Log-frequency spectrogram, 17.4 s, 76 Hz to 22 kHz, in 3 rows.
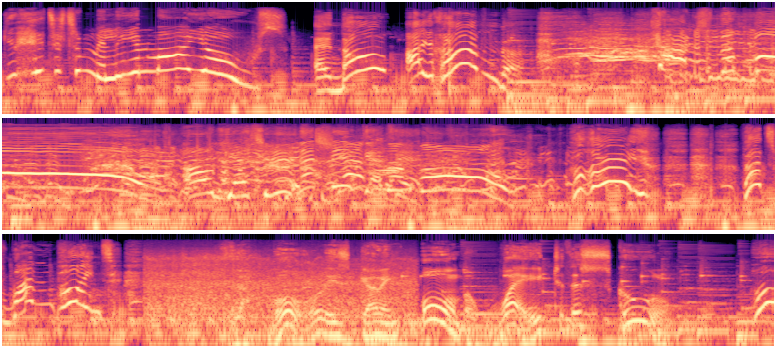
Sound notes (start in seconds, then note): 4.1 children cheering; 7.1 children calling for the ball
